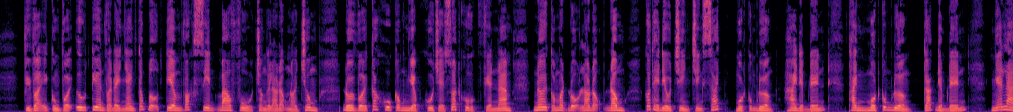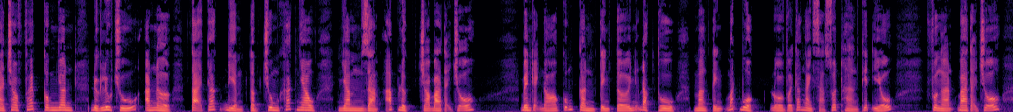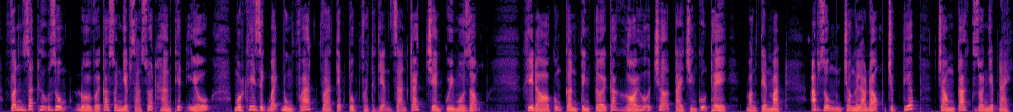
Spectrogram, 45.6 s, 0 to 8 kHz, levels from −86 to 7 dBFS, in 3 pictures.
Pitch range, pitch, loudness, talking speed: 130-175 Hz, 150 Hz, -23 LUFS, 230 wpm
